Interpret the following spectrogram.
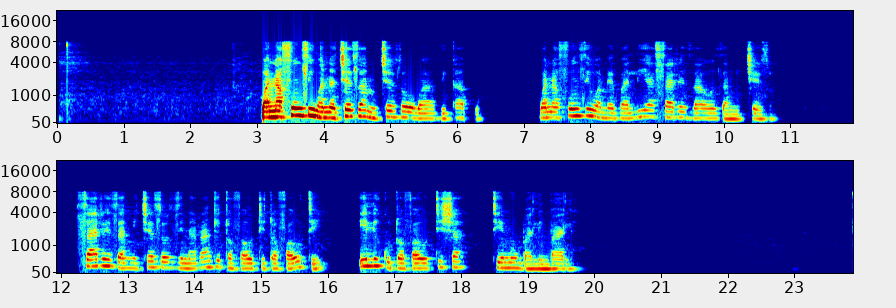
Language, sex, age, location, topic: Swahili, female, 50+, Nairobi, education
